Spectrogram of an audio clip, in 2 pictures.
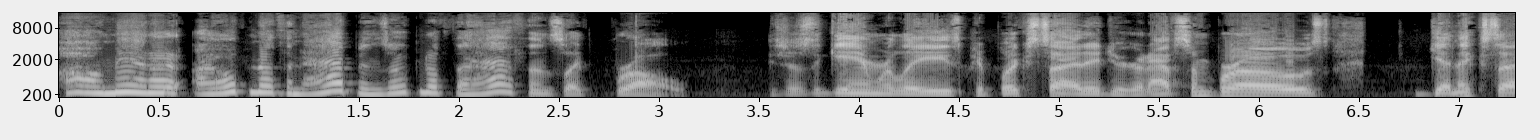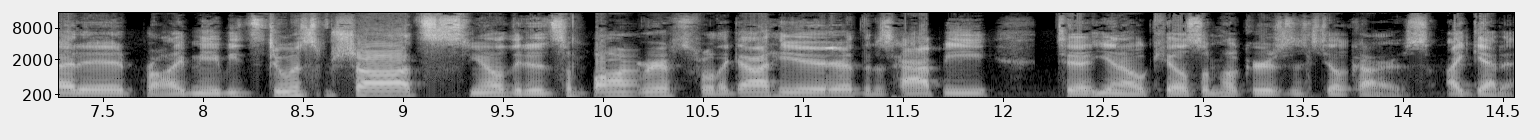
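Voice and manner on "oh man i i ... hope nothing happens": put-on very high, anxious, worried little-boy fretting. Retelling what a boy at a midnight game release said: imitating a worried boy. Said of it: "He's like".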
